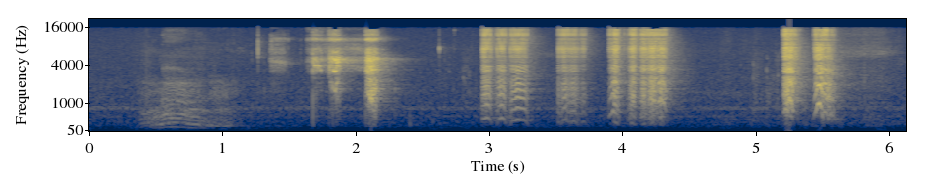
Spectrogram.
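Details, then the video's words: Carlos, a five-month-old pug puppy, barking indoors: a short whine, then bursts of high, squeaky yelps in irregular clusters, about four per second at their fastest, separated by brief silences. "baby pug Carlos barking"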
